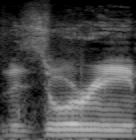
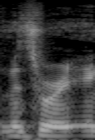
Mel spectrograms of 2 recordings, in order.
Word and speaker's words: Missouri: If I ever run for governor, there are two ways to pronounce Missouri, Missouri, and Missouri. What I took offense at was that you affiliated pronouncing it as Missouri with people lacking in intelligence or sophistication.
